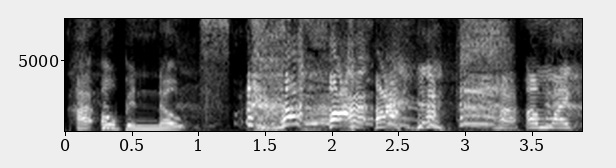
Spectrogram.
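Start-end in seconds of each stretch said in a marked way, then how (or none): 1.3-3.4 loud, high burst of laughter; shrieking laughter. Real, not acted. Reacting to opening notes for his number, shrieking laughter.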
